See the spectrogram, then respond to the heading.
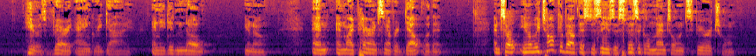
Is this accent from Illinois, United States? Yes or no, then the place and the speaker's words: no; New York City, New York, United States; I was born and raised in New York City. I was raised Roman Catholic.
